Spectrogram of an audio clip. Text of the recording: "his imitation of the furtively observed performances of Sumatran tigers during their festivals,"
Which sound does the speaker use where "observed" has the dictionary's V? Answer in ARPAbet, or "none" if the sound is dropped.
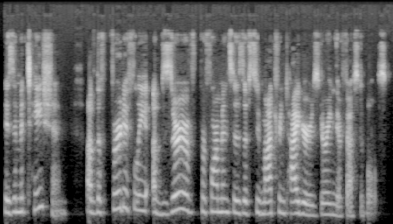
V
